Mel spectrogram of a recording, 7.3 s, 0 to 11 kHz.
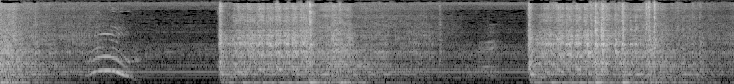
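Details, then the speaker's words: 1963 Austin-Healey Sprite 1098 with a Weber carburettor, first start in almost a year after spraying fluid into the carb with fuel pressure present: cranking, then two short uneven catches that fade. Hard starting and rough running; owner suspects the Weber needs rebuilding. "well guys I'm not happy at all with the way that Weber carburetor is reacting and I'm gonna go ahead and pull it off it probably needs to be looked over possibly rebuilt"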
